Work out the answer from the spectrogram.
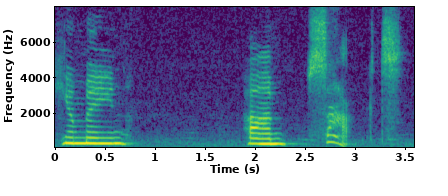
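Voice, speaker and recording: A woman's voice: high voice, flat delivery, extremely slow, voice pushed up. Woman acting emotional, spirited young female clerk. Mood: shocked. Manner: emotional, emphatic.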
